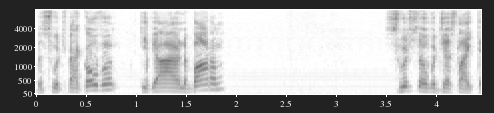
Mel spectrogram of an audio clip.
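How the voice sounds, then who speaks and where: An energetic man's voice at medium pitch, very fast, with lively intonation. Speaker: tech reviewer. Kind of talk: product review tutorial. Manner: loud; casual, energetic.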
